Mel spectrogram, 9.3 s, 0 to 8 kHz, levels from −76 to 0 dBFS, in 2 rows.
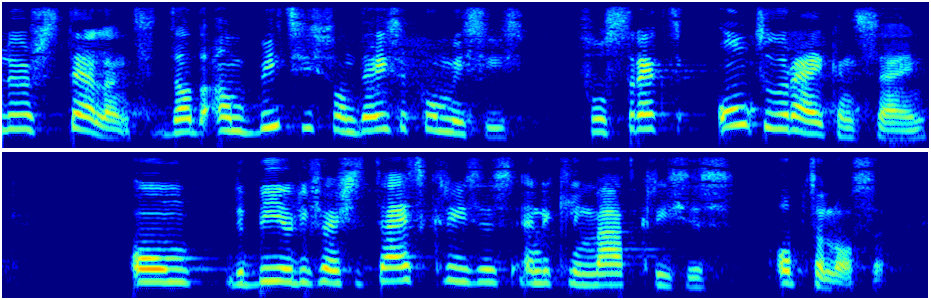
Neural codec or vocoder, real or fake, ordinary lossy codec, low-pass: none; real; none; 7.2 kHz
